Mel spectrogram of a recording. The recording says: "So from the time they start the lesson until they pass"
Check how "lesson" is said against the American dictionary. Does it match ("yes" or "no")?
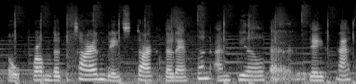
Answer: no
